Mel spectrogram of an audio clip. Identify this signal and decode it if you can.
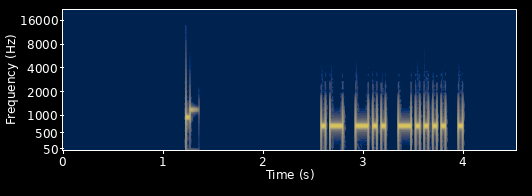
Morse code, heard as a keyed tone, about 28 wpm, 700 Hz. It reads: AD6E
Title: Call Signs - 28wpm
